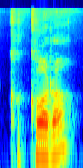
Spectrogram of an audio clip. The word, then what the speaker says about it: kokoro: I called some Japanese cultural organizations, and they said kokoro.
